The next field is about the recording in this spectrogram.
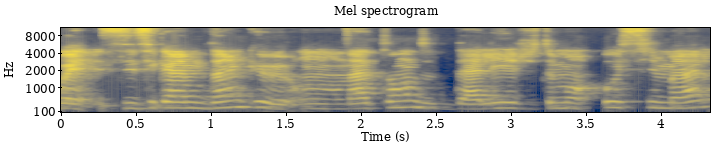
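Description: At a fairly slow pace, a woman speaks in a fairly high pitch with a bright, sharp tone. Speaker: podcast host. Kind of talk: interview. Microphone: laptop microphone, poor sound.

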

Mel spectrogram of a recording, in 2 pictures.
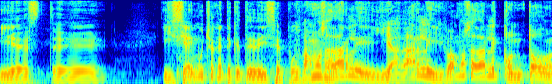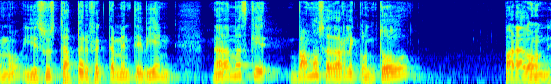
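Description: On a very clean recording with a silent background, a man with fairly high pitch speaks at a moderate pace with very wide pitch swings. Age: 40s. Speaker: marketing consultant. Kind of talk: casual interview.

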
